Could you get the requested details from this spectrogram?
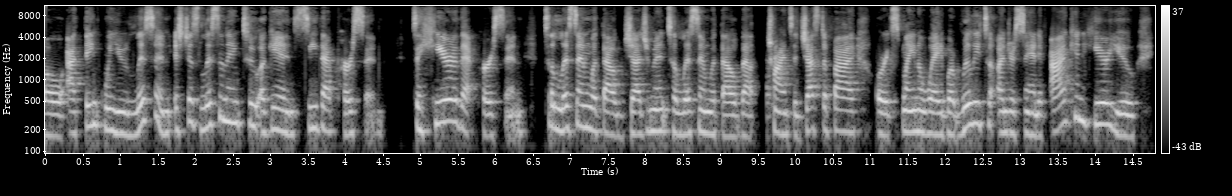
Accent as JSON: {"language": "English", "region": "Virginia", "country": "United States", "tie": "born or raised there", "said": "I grew up in Virginia"}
